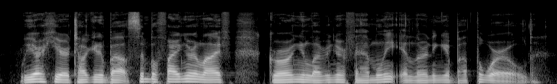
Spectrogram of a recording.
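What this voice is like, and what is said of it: Sick, nasal voice. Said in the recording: “I sound different... A little bit... my sick voice... it sounds very nasally. Nasally.”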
